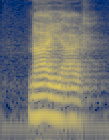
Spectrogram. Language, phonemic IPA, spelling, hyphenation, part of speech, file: Dutch, /ˈnaː.jaːr/, najaar, na‧jaar, noun, Nl-najaar.ogg
- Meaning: fall, autumn (season after summer)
